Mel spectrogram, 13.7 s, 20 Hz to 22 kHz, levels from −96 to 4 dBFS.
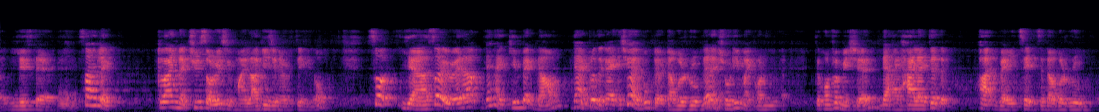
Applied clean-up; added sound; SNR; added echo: neural separator model SepFormer DNS4.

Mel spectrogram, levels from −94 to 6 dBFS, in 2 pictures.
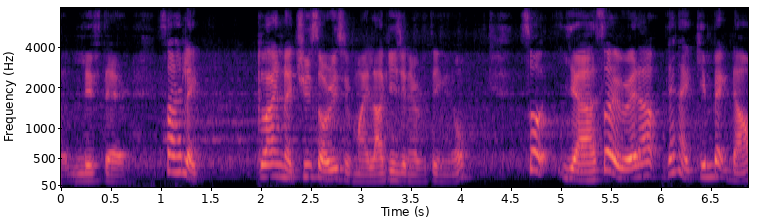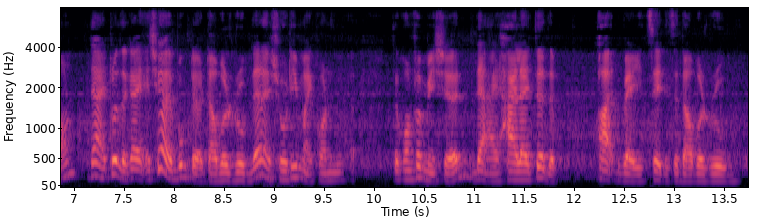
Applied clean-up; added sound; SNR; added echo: none; none; none; none.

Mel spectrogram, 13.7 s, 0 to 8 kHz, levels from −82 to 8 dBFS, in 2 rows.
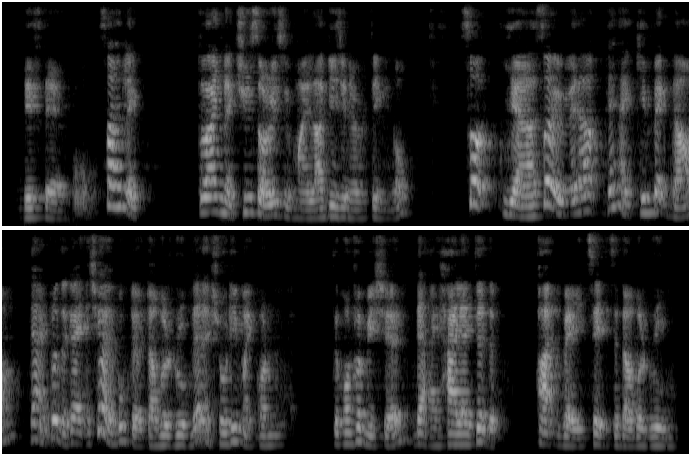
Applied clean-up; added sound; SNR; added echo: neural mask model DeepFilterNet 3.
